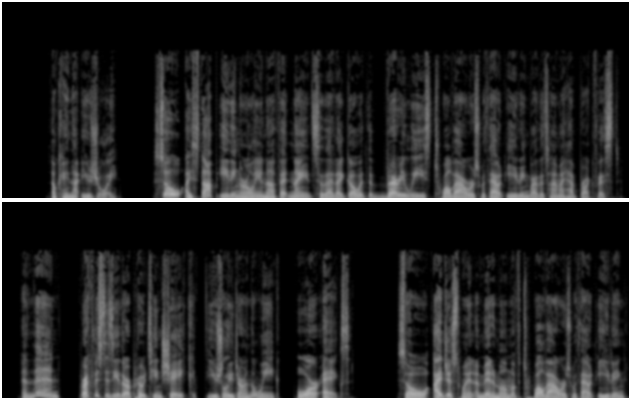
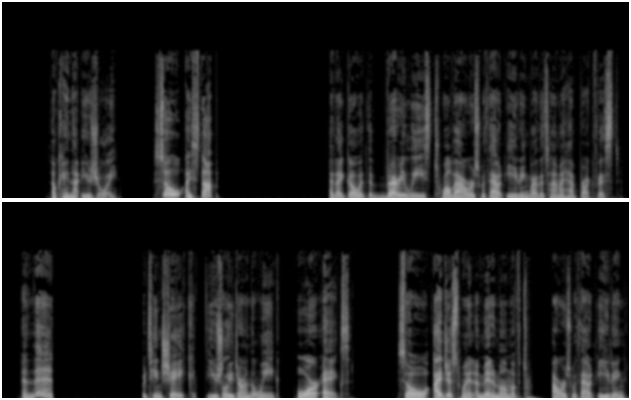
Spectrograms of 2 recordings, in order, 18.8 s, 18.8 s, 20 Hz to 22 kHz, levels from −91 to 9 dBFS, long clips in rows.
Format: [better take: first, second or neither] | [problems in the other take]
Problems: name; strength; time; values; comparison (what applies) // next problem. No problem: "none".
first | audio cutting out; at 3.5 s for 1.5 s, at 10 s for 1.5 s and at 17 s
